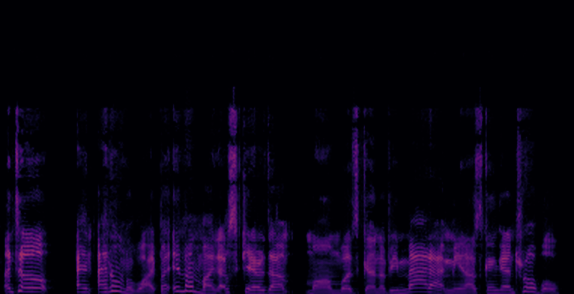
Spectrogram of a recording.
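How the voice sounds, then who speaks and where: A young woman with a fairly high voice tells a story casually to a friend. Her intonation swings widely as she rambles and curses freely. The sound is dry, with very little room echo. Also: fast. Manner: animated, profane, rambling.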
